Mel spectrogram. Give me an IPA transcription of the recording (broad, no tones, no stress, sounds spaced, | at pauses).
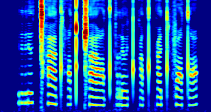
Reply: r ɨ ǀʰ aː t h ʉ tˤ ǁ aː tˤ k r ɵː t k ʉ tˤ k i t f u tˤ ɵ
